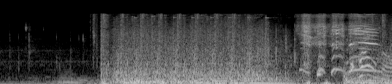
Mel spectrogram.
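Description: Rapid gunfire rings out.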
